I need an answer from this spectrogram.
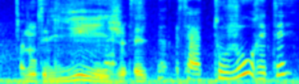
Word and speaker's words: Liège: Liège? On va s'amuser, vous allez voir. Non, c'est Liège. Ah non, c'est Liège.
